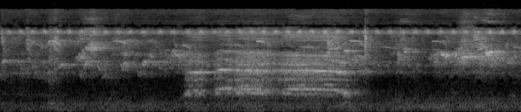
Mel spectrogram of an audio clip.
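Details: Morning birdsong: high scattered chirps and twitters over a constant high insect whine, while a rooster gives a loud drawn-out crow in the middle.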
